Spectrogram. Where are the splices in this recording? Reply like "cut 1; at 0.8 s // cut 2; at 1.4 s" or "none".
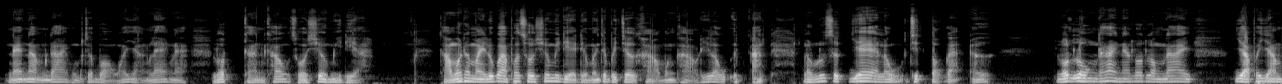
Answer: cut 1; at 2.1 s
